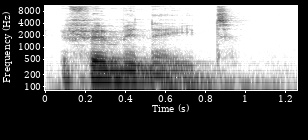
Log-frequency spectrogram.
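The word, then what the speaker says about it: effeminate: इफेमिनेट, इफेमिनेट, ठीक है। जैसे पढ़ रहा हूँ ऐसे ही आप पढ़िएगा, एकदम आपको गूगल की आवाज़ जैसी आवाज़ महसूस होगी, क्योंकि इसका करेक्ट प्रोनाउंसिएशन यही है।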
